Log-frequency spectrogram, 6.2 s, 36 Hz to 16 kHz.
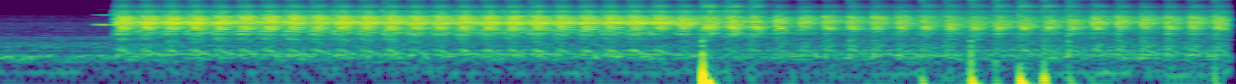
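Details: Clinical radial shockwave (ESWT) machine firing at medium frequency with energy raised to 25: loud hissing rattle of rapid mechanical pulses, about 160 per minute, starting abruptly, with a few dull knocks.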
